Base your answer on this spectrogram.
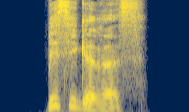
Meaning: strong/mixed nominative/accusative neuter singular comparative degree of bissig
- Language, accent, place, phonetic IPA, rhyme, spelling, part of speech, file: German, Germany, Berlin, [ˈbɪsɪɡəʁəs], -ɪsɪɡəʁəs, bissigeres, adjective, De-bissigeres.ogg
